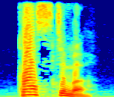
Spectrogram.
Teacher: Cus gets the stress.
